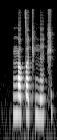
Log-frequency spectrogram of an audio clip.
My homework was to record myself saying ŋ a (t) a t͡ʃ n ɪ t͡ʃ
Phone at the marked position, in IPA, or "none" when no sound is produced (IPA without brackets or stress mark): t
